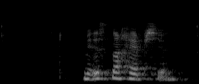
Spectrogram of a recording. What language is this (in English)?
German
